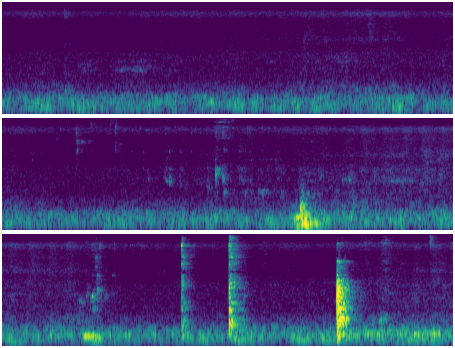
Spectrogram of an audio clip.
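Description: Glass beakers being handled on a glass tabletop: faint pouring of liquid from one beaker into another, then a handful of sharp glass-on-glass knocks and clinks from about halfway on as the beakers are set down.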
